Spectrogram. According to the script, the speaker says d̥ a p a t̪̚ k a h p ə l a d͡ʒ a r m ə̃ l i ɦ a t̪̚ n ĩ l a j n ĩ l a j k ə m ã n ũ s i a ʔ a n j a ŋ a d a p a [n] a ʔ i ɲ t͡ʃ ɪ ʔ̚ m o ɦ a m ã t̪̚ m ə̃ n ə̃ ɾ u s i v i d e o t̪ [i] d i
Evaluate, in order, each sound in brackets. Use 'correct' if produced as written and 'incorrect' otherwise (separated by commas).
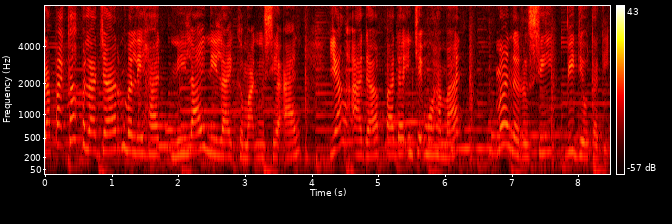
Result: incorrect, incorrect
